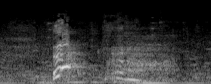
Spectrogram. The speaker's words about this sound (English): The man sneezes.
